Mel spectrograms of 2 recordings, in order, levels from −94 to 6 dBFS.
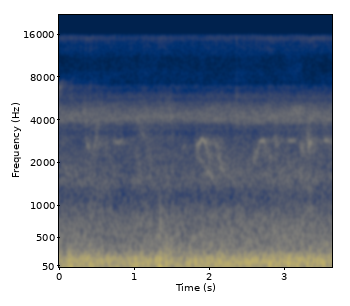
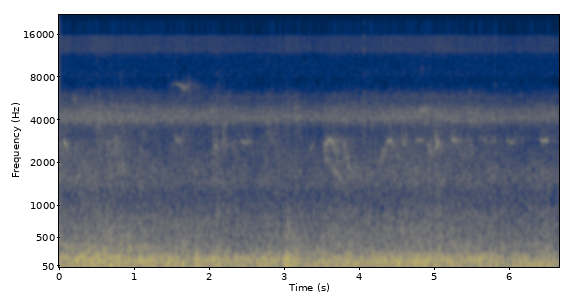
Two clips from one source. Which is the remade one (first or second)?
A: first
